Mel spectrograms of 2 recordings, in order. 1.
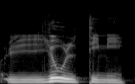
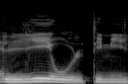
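La i di «gli» viene omessa. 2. La i di «gli» si pronuncia chiaramente. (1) "ma è di fatto ... È una pronuncia più naturale" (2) "La pronuncia spesso non è"

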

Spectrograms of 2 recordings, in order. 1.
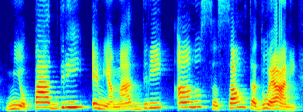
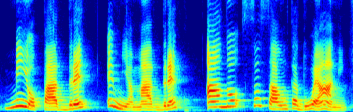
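Padre e madre terminam com sons de I. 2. Padre e madre terminam com sons de E claros. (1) "estamos falando que meus pais e minhas mães têm sessenta e dois anos" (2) "Meu pai e minha mãe têm sessenta e dois anos"

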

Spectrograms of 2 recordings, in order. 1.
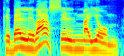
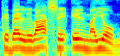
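Una delle due vocali che si scontrano cade. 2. Le due vocali che si scontrano si pronunciano separatamente. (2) "non dico"

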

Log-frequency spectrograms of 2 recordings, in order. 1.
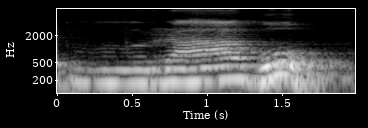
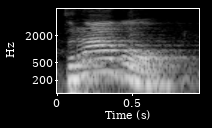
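음절들이 고르고, 강한 강세는 없어요. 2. 한 음절에 강한 이탈리아식 강세가 있어요. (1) "그냥 써져 있는 대로" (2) "악센트는 한번 붙여서"

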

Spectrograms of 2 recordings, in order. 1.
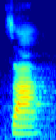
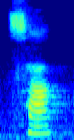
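第一个辅音是浊音，像 dz。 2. 第一个辅音是清音，像 ts。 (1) "浊音的呢，发z 的音" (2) "先看轻音c 的发音"

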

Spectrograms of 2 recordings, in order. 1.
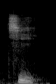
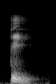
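Звук t мягкий и палатализованный. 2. Звук t твёрдый, не палатализованный. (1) "Стараемся не произносить, чтобы это не звучало как «ти»" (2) "согласный звук «т» оставляем максимально твердым. То есть прозвучит как «ти»"

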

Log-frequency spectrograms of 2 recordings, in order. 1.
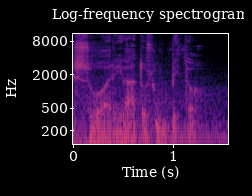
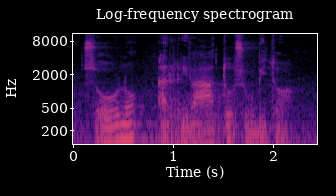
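Le consonanti doppie si pronunciano brevi, come quelle singole. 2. Le consonanti doppie si pronunciano lunghe e chiare. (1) "non si dice sono arrivato subito" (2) "Le doppie, le consonanti, tutte le sillabe"

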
